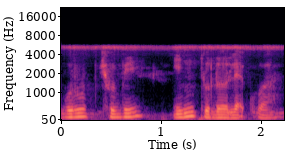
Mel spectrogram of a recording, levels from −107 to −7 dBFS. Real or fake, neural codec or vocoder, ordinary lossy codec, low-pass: fake; vocoder, 22.05 kHz, 80 mel bands, WaveNeXt; none; 5.4 kHz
